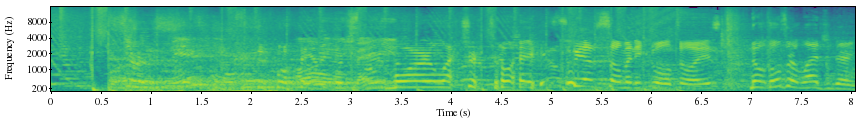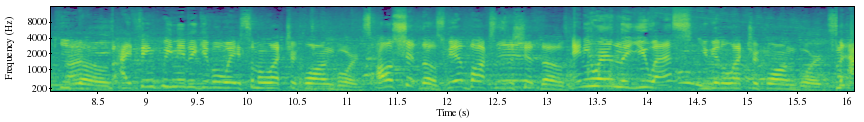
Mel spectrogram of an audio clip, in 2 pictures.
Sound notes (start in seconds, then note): 0.6 people talking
